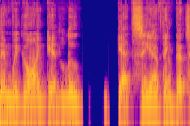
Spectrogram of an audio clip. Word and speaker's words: Luke Getsy: And, with Cliff Kingsbury jumping in and then jumping out, and then we go and get Luke Getsy. I think that's how you pronounce his name.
